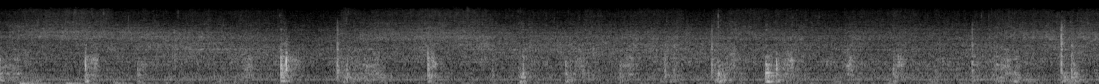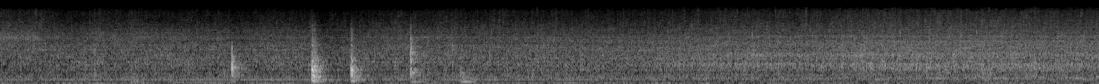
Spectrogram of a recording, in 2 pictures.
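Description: Diced hot dog, salami and bell peppers sizzling and bubbling in a frying pan while a wooden spoon stirs them, knocking and scraping against the pan now and then. The knocks come mostly in the first two-thirds; after that only the steady sizzle goes on.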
